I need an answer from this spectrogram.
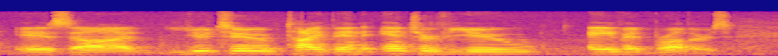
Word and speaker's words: Avett Brothers: The Avett Brothers. So there's how to pronounce the Avett Brothers.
